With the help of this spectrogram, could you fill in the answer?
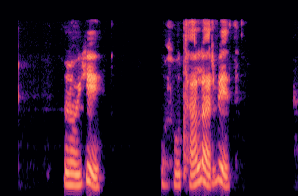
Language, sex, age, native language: Icelandic, male, 8, Icelandic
